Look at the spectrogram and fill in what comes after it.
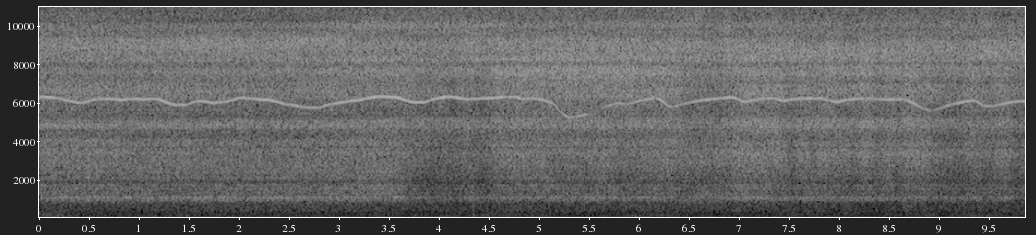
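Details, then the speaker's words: High-speed dental drill with a 2 mm bur tracing out an old amalgam filling on upper second molar tooth #2, which has decay and a crack, before a porcelain crown, patient numb under rubber dam: steady high-pitched whine with water-spray hiss. "so now I'm going to go ahead and and just Trace literally just Trace out the amalgam"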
